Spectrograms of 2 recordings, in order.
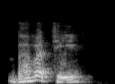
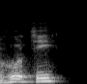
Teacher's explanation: So b softened to a h is a lenition. So bhavati by lenition can become hoti.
